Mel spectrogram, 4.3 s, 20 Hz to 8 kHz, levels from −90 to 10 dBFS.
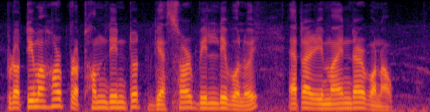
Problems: constant background noise, background conversations at intervals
